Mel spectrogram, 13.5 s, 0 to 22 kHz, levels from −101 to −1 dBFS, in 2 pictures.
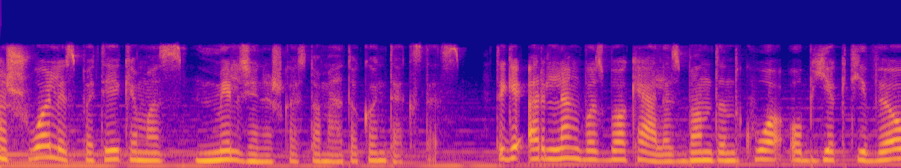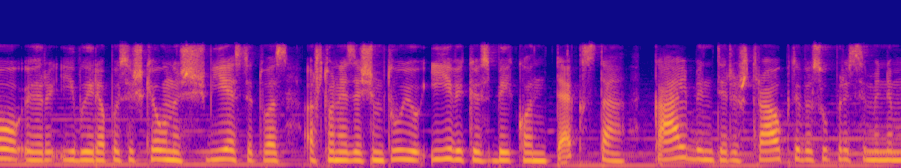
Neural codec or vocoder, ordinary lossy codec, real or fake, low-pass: none; Opus, 64 kbps; real; 7.2 kHz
